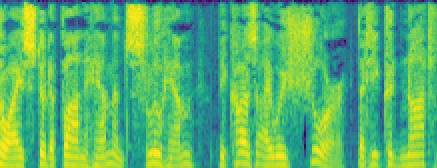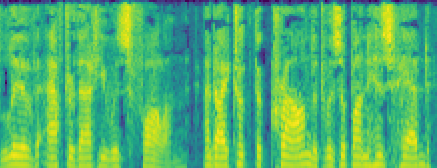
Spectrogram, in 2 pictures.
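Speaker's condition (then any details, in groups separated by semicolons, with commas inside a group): No condition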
